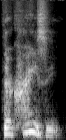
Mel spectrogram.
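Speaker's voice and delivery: soft, reassuring therapist voice; lightly voiced gentle therapist. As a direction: talk him down softly, like a kind therapist. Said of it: "And he was like".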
